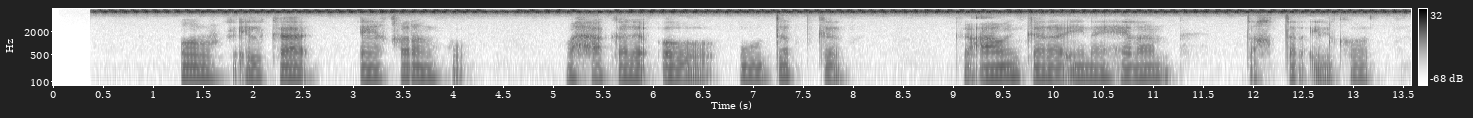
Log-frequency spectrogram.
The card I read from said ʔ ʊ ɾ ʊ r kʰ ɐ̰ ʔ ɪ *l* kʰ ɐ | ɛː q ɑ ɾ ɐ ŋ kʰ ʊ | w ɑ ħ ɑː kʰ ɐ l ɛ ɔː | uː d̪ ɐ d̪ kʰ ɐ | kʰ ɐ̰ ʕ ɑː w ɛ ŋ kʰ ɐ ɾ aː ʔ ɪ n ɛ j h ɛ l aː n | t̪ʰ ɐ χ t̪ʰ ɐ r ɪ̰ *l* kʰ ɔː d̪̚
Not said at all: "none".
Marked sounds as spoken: l, l

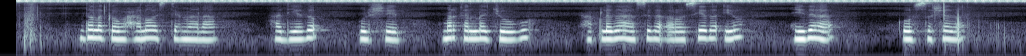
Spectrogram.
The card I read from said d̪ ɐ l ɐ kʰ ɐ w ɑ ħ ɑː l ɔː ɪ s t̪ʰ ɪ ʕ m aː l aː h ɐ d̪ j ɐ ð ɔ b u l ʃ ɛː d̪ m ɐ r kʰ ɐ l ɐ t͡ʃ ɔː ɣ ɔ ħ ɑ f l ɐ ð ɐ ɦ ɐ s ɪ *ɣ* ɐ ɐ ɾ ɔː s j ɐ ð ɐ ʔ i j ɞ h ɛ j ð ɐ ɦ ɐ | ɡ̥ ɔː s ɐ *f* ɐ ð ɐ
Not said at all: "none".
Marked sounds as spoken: ð, ʃ

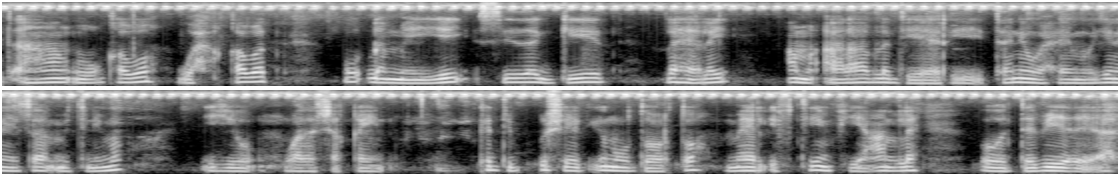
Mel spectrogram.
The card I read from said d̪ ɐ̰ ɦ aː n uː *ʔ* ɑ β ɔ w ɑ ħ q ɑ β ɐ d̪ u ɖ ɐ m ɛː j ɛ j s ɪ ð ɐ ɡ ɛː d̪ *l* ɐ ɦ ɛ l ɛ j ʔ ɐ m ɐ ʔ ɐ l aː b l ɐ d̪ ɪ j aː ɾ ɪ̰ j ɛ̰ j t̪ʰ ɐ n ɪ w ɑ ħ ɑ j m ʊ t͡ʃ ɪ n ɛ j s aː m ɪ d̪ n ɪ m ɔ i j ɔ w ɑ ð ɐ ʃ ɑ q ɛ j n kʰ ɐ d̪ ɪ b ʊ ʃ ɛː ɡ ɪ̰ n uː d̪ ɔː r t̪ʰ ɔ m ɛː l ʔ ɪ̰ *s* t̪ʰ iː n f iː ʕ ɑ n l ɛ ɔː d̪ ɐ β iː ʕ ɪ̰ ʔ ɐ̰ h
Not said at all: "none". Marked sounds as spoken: q, l, f

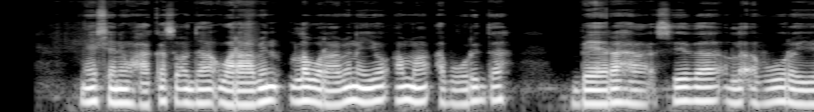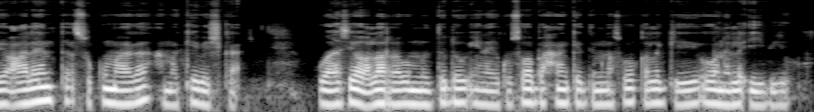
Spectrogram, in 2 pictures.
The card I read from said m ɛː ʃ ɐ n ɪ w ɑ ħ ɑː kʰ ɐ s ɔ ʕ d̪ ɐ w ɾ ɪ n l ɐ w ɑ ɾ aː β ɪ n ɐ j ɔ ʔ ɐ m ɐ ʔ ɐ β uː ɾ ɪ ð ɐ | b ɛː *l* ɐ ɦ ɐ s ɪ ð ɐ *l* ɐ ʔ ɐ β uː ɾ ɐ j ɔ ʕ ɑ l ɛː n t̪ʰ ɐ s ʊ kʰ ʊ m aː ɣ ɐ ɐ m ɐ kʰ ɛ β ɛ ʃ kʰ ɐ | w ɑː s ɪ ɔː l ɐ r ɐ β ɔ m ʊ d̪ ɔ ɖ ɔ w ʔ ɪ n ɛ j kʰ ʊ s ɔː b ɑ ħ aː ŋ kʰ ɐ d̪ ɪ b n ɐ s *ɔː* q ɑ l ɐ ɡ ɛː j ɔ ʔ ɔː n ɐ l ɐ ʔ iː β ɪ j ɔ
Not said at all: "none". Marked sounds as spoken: ɾ, l, uː

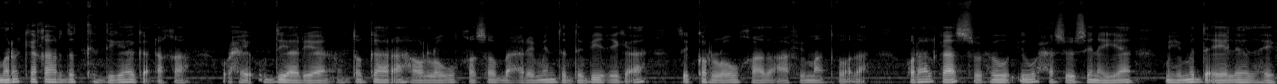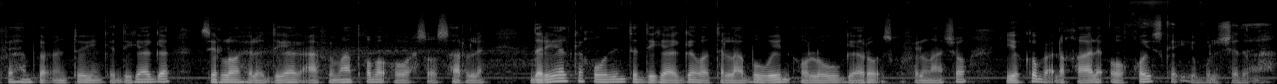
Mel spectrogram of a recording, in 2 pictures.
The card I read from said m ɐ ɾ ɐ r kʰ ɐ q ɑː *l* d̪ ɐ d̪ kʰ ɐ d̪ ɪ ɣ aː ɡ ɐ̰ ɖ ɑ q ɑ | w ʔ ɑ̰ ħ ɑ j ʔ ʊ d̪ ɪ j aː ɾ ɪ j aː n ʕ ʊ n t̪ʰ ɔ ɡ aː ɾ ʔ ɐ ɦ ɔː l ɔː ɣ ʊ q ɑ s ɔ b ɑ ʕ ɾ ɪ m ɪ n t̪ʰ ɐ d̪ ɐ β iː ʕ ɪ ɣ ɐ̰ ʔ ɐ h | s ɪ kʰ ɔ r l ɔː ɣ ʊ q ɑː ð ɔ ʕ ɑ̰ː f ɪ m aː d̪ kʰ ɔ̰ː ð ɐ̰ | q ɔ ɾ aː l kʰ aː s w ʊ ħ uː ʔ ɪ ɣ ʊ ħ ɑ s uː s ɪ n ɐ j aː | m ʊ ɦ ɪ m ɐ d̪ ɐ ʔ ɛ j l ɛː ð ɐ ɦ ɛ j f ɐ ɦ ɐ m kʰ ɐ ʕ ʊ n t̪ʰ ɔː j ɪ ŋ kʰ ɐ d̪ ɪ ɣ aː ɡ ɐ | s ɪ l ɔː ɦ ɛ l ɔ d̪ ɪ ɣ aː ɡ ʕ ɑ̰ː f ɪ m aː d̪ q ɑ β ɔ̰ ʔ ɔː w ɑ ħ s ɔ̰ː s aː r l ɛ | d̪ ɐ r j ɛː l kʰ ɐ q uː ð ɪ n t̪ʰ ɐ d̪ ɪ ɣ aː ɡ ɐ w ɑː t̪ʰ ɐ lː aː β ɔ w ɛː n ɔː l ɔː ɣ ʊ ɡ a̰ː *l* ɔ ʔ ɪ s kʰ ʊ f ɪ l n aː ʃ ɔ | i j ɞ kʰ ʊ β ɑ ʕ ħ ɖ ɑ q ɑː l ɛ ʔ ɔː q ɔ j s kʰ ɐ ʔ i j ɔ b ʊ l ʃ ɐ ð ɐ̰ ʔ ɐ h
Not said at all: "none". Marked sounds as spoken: r, ɾ

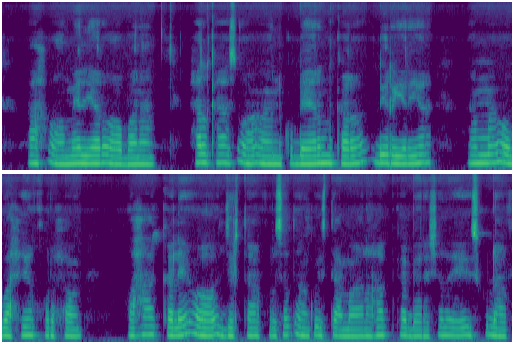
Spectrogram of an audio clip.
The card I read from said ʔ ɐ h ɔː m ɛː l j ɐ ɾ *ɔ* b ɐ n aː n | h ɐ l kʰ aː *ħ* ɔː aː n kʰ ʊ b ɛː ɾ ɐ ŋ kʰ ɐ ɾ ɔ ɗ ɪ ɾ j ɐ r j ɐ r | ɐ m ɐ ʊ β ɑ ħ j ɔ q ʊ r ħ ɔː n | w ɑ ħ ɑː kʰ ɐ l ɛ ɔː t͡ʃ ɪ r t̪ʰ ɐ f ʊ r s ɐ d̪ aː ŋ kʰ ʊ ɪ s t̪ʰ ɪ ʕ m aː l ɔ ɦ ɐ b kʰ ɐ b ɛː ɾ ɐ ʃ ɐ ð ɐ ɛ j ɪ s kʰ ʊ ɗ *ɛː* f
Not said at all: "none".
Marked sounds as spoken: ɔː, s, aː

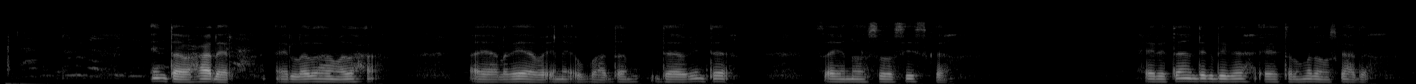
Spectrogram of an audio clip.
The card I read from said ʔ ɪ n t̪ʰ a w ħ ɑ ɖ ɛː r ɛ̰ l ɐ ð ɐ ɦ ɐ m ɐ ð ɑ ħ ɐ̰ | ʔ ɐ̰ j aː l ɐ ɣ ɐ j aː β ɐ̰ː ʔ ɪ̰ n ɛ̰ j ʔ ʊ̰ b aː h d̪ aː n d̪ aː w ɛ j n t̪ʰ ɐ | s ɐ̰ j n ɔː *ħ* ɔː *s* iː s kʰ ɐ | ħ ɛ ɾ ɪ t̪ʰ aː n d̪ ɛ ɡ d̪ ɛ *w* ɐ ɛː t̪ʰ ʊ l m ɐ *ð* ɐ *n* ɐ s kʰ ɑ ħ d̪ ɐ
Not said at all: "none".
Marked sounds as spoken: s, s, ɣ, ð, m

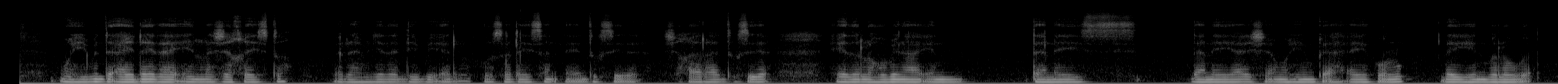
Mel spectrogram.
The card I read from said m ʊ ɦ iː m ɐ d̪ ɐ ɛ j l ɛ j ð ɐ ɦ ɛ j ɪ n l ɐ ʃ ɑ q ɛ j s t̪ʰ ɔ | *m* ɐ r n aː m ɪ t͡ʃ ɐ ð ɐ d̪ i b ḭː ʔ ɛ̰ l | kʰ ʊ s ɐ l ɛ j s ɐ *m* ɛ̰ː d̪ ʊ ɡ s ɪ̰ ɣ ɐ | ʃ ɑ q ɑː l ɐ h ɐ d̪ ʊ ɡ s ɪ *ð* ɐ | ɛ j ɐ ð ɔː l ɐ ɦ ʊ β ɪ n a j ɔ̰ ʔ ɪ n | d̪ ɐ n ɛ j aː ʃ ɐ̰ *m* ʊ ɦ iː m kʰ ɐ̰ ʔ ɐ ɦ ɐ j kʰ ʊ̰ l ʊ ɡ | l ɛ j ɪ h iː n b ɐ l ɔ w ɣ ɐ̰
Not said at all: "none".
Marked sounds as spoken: b, n, ɣ, m

